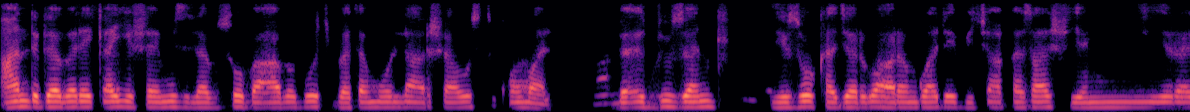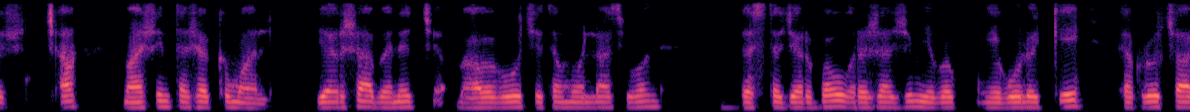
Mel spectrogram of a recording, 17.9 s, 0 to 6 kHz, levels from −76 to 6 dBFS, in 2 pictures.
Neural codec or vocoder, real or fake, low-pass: autoencoder, 48 kHz, 32 numbers a frame, DAC-VAE, trained on Japanese speech; fake; 5.4 kHz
